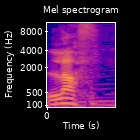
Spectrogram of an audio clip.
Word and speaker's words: laugh: Il y a juste 2 exceptions où le GH se prononce F. Le mot britannique draft et le plus connu, le verbe laugh.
